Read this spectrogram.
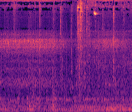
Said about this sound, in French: Un hélicoptère, vous le voyez? Oui, on le voit d'ici, il vole pas. Il est en train de survoler ma cabane. Il se dirige droit vers la forêt.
